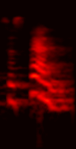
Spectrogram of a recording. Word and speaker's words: suspend: lại là gì nhở là suspend nhớ ti thứ hai ạ suspend suspend Các bạn có nhớ phần S sao mình học không thì cái âm này không được Nhấn mình biến n thành S sao này suspend suspend tiếp ạ Cái từ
